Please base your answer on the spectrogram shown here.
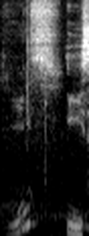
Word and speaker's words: Ys: but there's a lot how do you say that franchise name the why yes is it yeast is how i do it but yeah that's how i say it everybody can yell at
